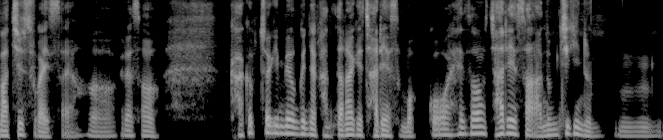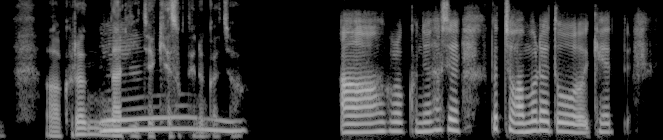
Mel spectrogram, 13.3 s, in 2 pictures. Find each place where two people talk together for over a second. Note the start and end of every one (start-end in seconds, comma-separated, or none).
7.6-9.0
